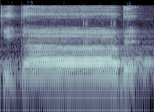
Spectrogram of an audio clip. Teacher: دیکھیے با کی آواز ٹکرا رہی ہے، جنبش ہو رہی ہے، اسے قلقلہ کہتے ہیں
